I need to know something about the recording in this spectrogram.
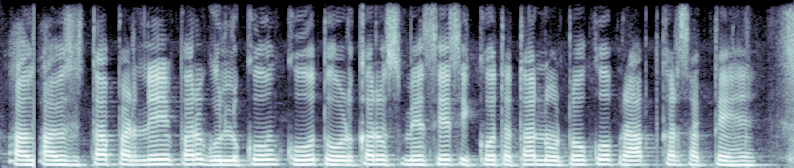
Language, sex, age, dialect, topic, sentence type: Hindi, female, 18-24, Marwari Dhudhari, banking, statement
